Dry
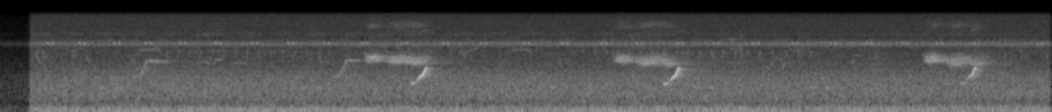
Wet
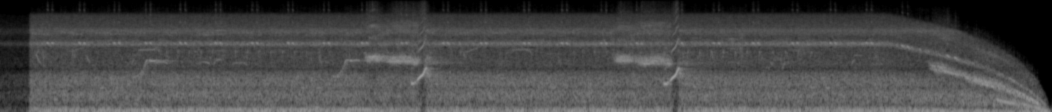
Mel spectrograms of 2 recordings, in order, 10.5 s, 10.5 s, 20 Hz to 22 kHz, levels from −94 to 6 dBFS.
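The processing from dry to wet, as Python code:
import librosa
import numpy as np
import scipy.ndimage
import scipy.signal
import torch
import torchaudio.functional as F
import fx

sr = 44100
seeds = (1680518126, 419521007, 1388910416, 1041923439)

y = fx.tape_stop_end(x, sr, length_s=1.64)
y = fx.graphic_eq_31(y, sr, hz=(100, 160, 800, 2000, 8000), db=(-4, -11, -6, -8, 11))
y = 10.0 ** (-29.5 / 20.0) * np.tanh(y / 10.0 ** (-29.5 / 20.0))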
